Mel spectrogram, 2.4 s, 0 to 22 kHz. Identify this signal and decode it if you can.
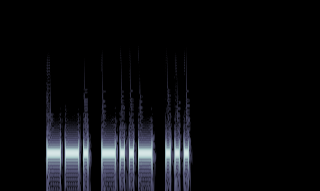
Morse code, heard as a keyed tone, about 34 wpm, 700 Hz. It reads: GXS
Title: USA Call Sign Postfixes - 3 Letters 35wpm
